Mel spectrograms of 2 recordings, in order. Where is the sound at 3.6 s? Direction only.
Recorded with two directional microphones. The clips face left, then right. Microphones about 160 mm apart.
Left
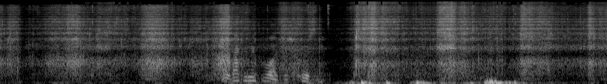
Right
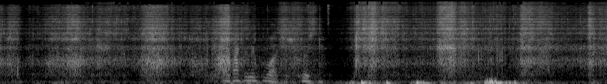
45° left (ahead or behind).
